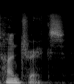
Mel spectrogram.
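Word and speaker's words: HUNTR/X: Hunter/X, pronounced Hunrix.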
